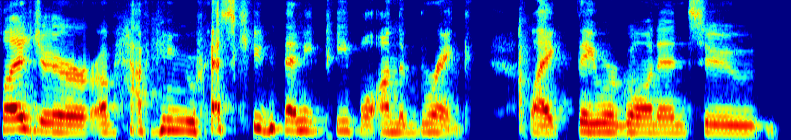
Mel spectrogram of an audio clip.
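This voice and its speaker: A woman speaks at a fairly slow pace in an unremarkable speaking voice, with medium pitch and ordinary pitch variation. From California. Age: 60s. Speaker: life coach. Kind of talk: interview.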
